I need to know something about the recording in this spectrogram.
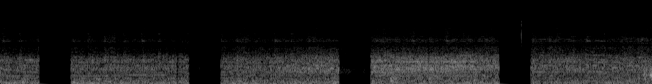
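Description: Car cabin road and engine noise picked up by a dash camera: a steady low rumble that cuts out to silence for a moment about every second and a half.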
